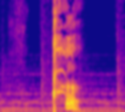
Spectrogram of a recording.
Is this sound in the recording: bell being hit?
no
